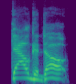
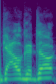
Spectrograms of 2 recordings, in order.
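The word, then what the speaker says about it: Gal Gadot: I think I've heard it pronounced I've definitely heard it pronounced both ways, but I think she hits the T lightly at the end of her last name.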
